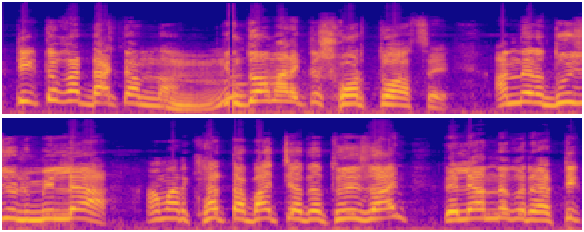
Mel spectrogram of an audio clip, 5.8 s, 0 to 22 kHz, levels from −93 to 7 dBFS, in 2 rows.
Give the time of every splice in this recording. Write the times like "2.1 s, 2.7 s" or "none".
none

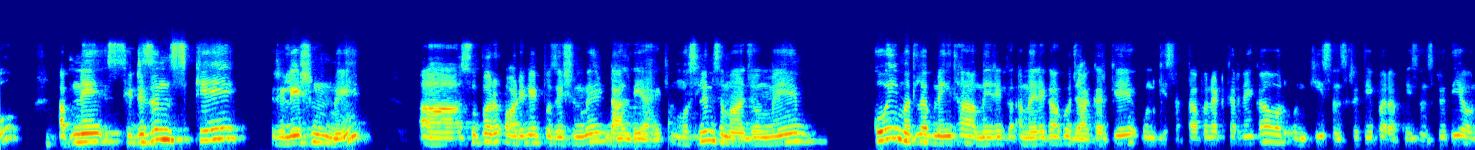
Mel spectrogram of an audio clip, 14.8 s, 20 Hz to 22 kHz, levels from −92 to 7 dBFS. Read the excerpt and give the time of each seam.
6.7 s

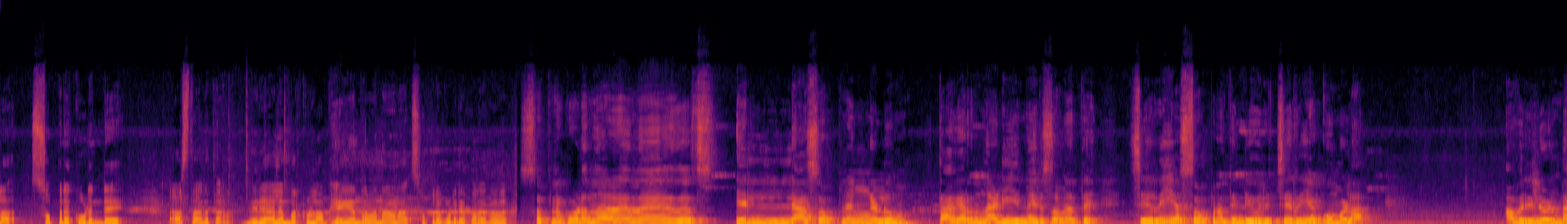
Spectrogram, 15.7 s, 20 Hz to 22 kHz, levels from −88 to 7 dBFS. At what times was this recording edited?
5.2 s

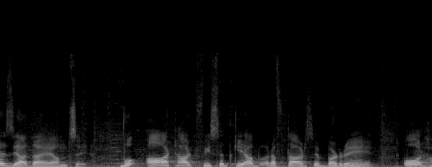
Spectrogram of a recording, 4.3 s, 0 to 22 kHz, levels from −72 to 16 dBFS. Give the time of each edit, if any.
none

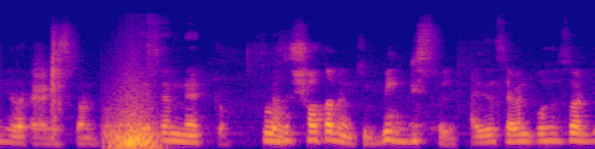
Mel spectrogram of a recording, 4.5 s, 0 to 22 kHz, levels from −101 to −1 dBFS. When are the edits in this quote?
1.0 s, 3.4 s

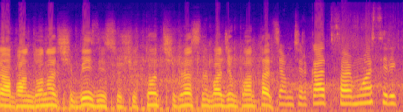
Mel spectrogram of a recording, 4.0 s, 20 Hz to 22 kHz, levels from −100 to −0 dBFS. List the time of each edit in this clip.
2.8 s

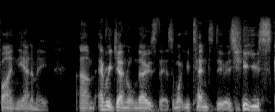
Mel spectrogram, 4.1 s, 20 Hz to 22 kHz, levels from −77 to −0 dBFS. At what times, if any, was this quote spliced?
none

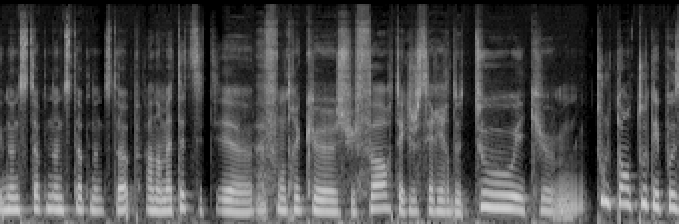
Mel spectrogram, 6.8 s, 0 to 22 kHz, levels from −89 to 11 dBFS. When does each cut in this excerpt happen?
1.4 s, 2.6 s, 5.8 s

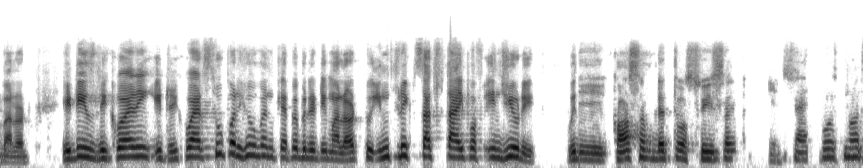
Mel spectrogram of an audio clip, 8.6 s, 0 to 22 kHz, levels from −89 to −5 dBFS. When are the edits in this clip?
5.8 s

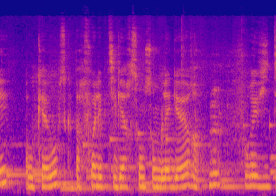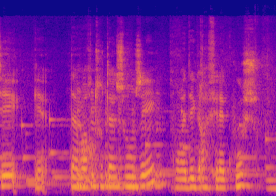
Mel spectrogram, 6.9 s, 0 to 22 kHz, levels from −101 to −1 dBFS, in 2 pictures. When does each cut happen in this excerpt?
1.1 s

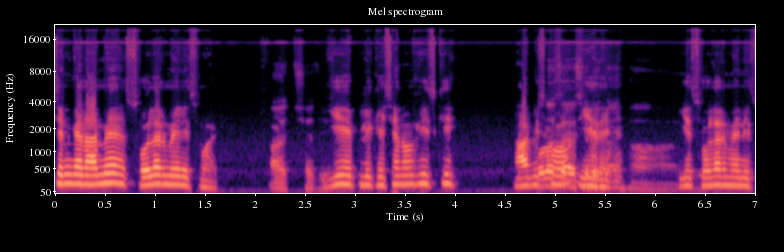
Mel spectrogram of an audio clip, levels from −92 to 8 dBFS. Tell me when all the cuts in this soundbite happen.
none

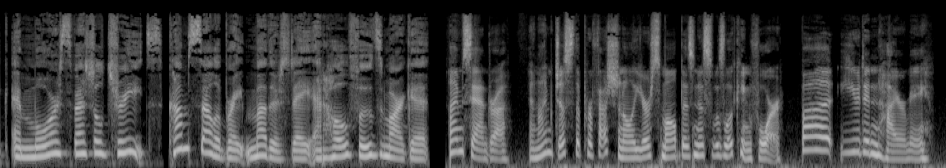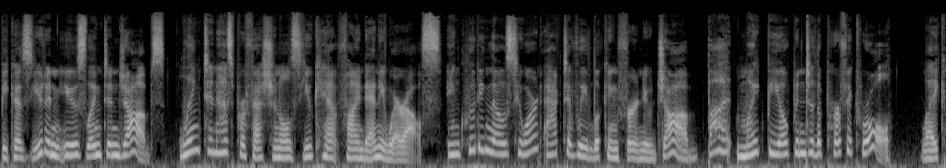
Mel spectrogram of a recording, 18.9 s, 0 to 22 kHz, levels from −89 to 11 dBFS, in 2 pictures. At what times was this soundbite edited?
4.3 s

